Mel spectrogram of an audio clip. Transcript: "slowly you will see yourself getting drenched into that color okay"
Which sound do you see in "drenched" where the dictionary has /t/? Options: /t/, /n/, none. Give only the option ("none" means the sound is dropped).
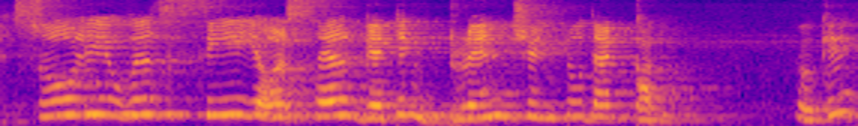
none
